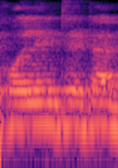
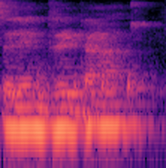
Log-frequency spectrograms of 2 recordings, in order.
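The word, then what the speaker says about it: Coelenterata: Some people say coelentrata. No, it is pronounced as cylindrata, right?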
